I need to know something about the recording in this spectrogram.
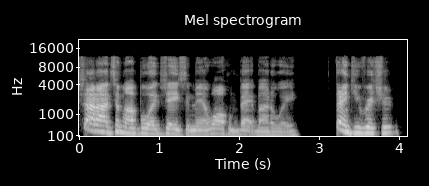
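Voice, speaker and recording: A man's voice: fairly high pitch, expressive, normal speed, pushed and bright. A man hosting a casual livestream, talking in a slangy, playful way with emphatic exclamations. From Bahamian background. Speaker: livestream host and house flipper.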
